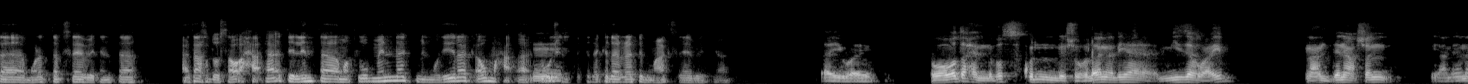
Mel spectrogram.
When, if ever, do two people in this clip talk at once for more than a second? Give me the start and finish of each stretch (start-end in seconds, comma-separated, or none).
none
